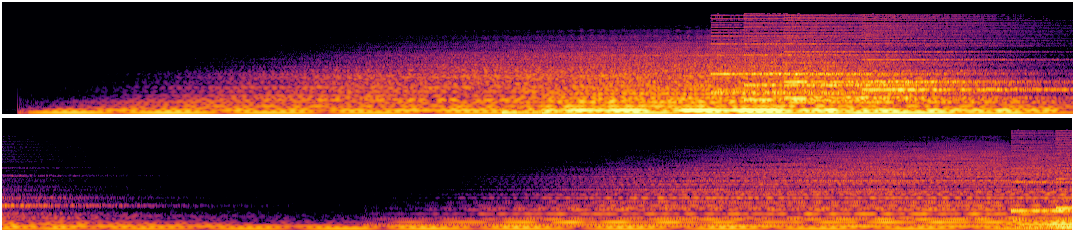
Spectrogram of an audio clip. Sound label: ambient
